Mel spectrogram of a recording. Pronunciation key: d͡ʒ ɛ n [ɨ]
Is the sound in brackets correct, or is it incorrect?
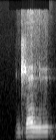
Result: incorrect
